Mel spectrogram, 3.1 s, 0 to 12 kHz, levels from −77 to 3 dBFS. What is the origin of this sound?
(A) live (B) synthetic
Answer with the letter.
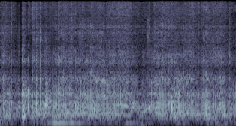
B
